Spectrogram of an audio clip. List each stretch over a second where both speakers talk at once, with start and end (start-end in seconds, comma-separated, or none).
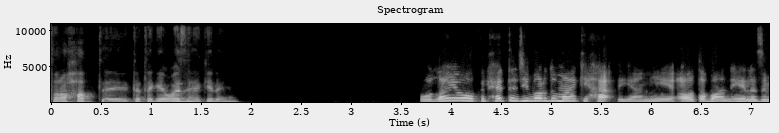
none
